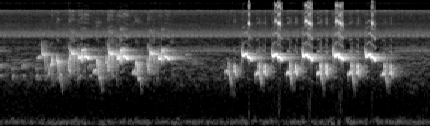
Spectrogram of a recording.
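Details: Two-year-old sooty-headed bulbul kept as a lure for catching birds, calling loudly in two runs of quick, clear, bubbly notes, each run of five or six repeated phrases, separated by a brief pause; faint low hum underneath.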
